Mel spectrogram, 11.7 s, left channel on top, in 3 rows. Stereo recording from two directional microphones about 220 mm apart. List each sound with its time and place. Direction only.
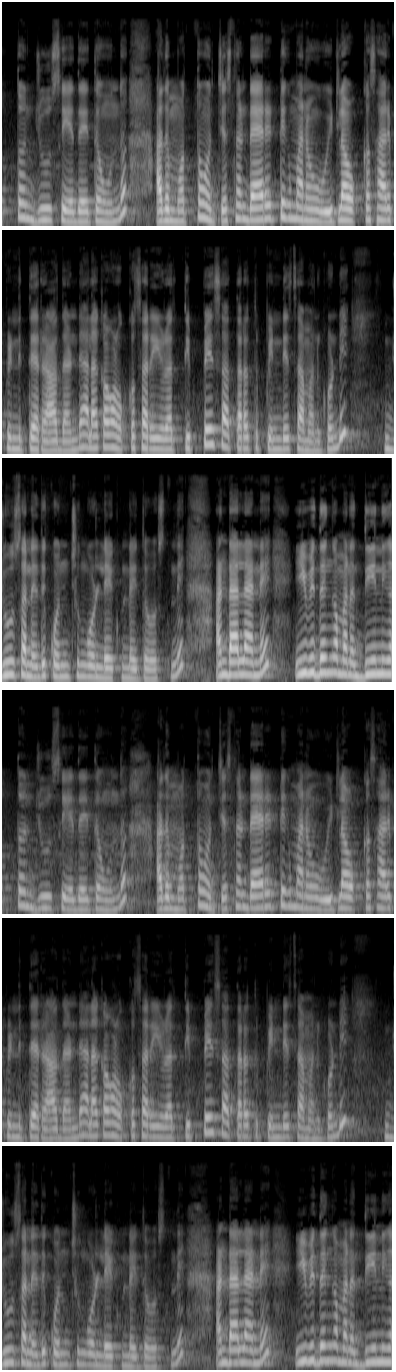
0.1 s a woman's voice: 30° left (ahead or behind)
